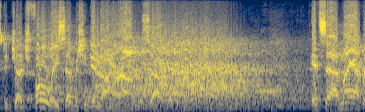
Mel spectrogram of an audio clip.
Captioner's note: laughter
